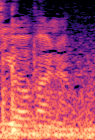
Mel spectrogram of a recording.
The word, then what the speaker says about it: Jovana: Joan it's perfect yeah yovana cuz I went to school with a Jovana kaas yeah I mean my name is spell with J but in Serbia we pronounce it as y so it's Yana okay so this is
